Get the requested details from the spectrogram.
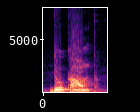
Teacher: do is unstressed count is stressed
